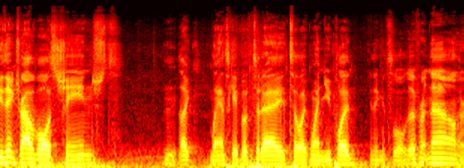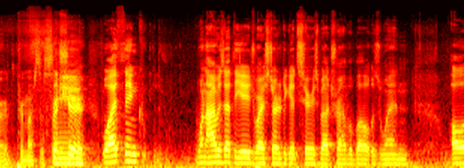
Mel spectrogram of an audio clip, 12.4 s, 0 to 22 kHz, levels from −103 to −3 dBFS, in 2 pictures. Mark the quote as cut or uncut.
uncut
